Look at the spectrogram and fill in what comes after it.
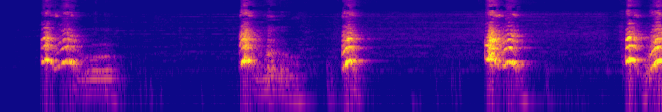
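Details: An Alaskan Malamute, with a cat on the roof, gives short, tuneful howling yelps at irregular intervals, some trailing off into lower groans.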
